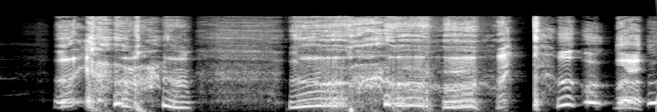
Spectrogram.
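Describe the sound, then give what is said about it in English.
Coughing and throat clearing come in harsh, rough bursts, a cluster at the start, a short quieter gap, then a long run and several sharp final hacks. “that wasn't performative coughing.”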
